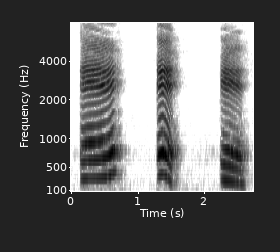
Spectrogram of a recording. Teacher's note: The second one a go down. Okay, the sound go down, and then the last one a, the sound go up.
